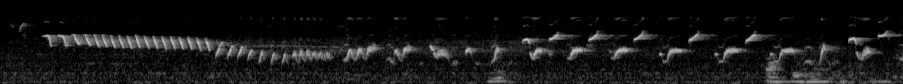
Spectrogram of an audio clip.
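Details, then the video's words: Loud White-rumped shama song, meant to provoke another shama into singing: a long buzzing rattle of rapid notes sliding downward, then a varied series of sharp, upslurred whistles and chips, with a brief low thump. "Pancingan Emosi Murai Batu Agar Cepat Gacor"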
